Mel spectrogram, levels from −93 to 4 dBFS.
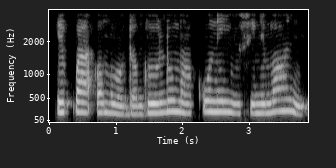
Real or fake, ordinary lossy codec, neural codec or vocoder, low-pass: fake; none; codec, 16 kHz, 4.8 kbps, FACodec; 3.6 kHz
